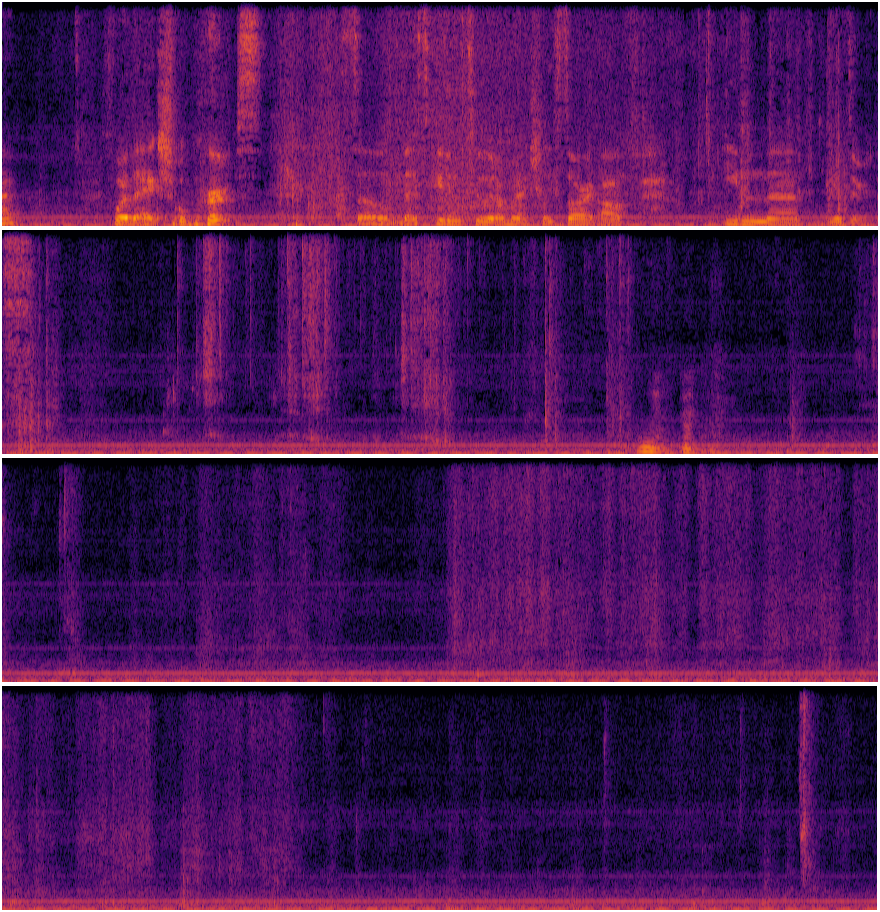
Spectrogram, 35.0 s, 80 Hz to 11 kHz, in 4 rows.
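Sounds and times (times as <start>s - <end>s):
low electrical hum: 0.0s - 35.0s
person chewing crunchy food: 10.3s - 15.2s, 16.6s - 18.4s, 33.0s - 34.8s.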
